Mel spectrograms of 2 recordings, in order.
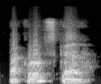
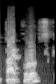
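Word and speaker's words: Покровск: Các bạn cứ nghe theo đúng tôi phát âm là chuẩn Nga luôn đấy các bạn nhá. Chứ Porop là không có đúng đâu. Các bạn nghe các đài Nga là nói Pakrovsk.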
